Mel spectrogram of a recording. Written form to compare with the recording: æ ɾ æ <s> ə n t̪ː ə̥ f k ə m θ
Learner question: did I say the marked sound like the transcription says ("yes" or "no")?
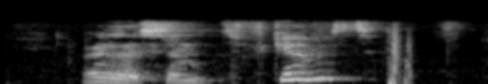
yes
